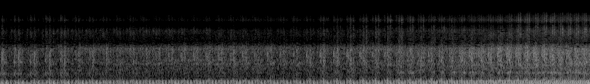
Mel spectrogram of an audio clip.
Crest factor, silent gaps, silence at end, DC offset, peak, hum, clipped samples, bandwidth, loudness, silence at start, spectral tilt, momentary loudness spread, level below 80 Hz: 16 dB; none; 0 s; under 0.1%; -16 dBFS; none; under 0.1%; 16 kHz; -35 LUFS; 0 s; -4.5 dB/octave; 8 LU; -38 dBFS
